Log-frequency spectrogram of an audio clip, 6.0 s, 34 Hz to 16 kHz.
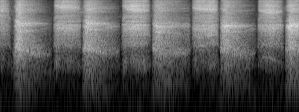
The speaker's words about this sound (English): Let's do 2 more, okay? Deep breath in.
